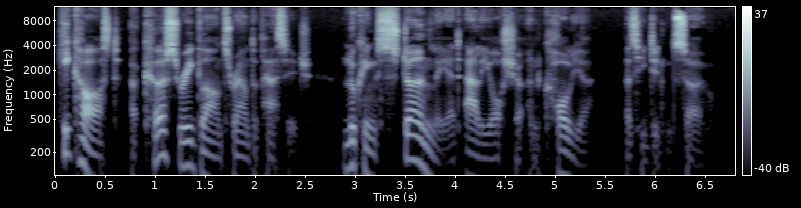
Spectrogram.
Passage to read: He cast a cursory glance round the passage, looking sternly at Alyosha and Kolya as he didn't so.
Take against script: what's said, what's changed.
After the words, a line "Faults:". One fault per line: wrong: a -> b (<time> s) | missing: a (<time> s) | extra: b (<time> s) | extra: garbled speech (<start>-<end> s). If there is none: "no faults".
He cast a cursory glance round the passage, looking sternly at Alyosha and Kolya as he didn't so.
Faults:
no faults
